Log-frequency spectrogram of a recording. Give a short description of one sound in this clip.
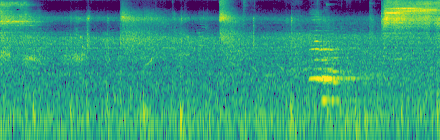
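A train rumbles and clatters steadily along the rails.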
